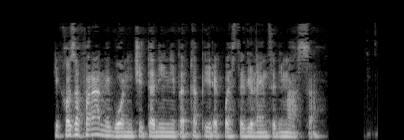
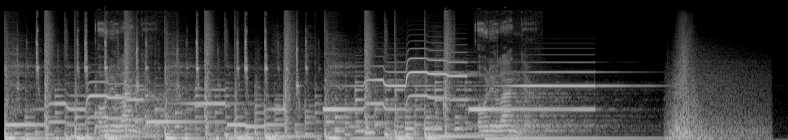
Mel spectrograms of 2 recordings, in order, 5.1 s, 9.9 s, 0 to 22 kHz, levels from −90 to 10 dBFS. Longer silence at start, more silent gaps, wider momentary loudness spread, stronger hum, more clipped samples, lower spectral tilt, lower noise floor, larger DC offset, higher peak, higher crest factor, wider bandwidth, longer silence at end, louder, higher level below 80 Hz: first, 0.7 s vs 0.05 s; neither; second, 10 LU vs 14 LU; neither; neither; about the same, -6 dB/octave vs -5.5 dB/octave; first, under -90 dBFS vs -42 dBFS; second, under 0.1% vs 0.1%; about the same, -2 dBFS vs -2 dBFS; about the same, 16 dB vs 16 dB; second, 11.5 kHz vs 15 kHz; first, 1 s vs 0.25 s; about the same, -17 LUFS vs -17 LUFS; second, -50 dBFS vs -22 dBFS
